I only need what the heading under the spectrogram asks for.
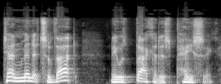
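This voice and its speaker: A man voicing a suave, self-assured English gentleman thief telling a wry crime story for an audiobook, with old-fashioned British slang. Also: mid-range voice, big pitch swings, a little slow, creaky, slightly rough, heavily acted. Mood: cool, matter-of-fact.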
